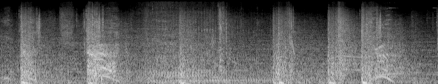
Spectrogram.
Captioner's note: gunshots continue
